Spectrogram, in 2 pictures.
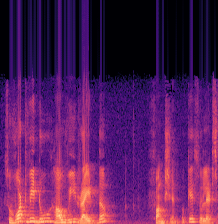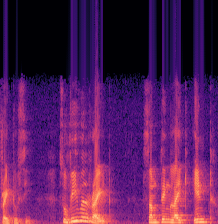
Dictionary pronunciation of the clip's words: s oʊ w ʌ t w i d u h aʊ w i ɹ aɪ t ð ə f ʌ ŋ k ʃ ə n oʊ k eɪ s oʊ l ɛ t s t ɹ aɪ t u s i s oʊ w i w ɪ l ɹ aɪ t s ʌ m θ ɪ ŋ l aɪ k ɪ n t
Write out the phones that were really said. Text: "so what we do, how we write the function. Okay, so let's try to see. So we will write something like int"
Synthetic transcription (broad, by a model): s oʊ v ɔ t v i d u h aʊ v i ɹ aɪ t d ə f ʌ ŋ k ʃ ə n oʊ k eɪ s oʊ l ɛ t s t ɹ aɪ t u s i s oʊ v i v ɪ l ɹ aɪ t s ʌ m t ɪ ŋ l aɪ k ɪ n t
